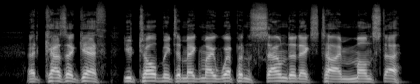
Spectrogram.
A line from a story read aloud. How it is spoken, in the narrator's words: howled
